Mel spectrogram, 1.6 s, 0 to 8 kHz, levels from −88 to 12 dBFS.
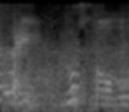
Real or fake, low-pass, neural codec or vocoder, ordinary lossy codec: fake; 7.2 kHz; codec, 16 kHz in and 24 kHz out, 0.6 kbps, FireRedTTS-2 codec; none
